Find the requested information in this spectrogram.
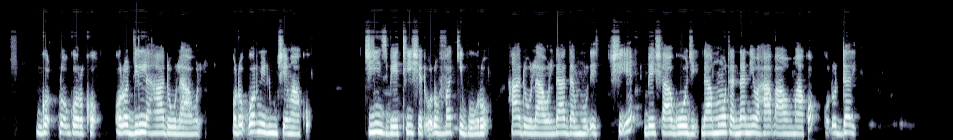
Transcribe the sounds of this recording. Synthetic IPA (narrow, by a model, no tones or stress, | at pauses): ɡɔɗːɔɡɔɾkʰɔ | ʔɔɗɔdilːaɦadɔwlawɔl | ʔɔɗɔɓoɾnilumt͡ʃɛmakɔ̰ | d͡ʒinsbɛtʰiʃɛtɔɗɔvakːibɔɾɔ | hadɔwlaːwɔlndadamːuɗɛ | t͡ʃiʔɛbɛʃaɡoːd͡ʒindamɔtandanɛwaɦaɓawɔmakɔʔːɗɔdaɾi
